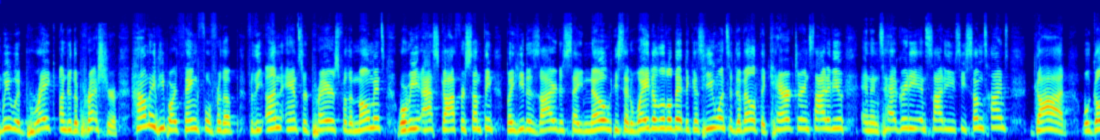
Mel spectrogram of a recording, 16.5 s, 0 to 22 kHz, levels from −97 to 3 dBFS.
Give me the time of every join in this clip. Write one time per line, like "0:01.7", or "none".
0:09.2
